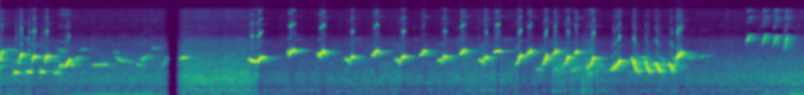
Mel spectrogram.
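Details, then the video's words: Provoking song of a white-rumped shama, aimed at making other shamas sing: busy mixed whistles, then an evenly paced run of short upslurred notes and a quick descending trill at the end. "bikin MURAI BATU jadi NYAUT GACOR BONGKAR MATERI ¦ PANCINGAN MURAI ¦ SHAMA BIRD"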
